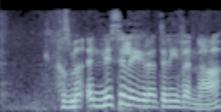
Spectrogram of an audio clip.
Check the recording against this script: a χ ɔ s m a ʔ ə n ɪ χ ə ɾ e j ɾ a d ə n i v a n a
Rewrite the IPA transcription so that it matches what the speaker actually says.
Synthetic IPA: a χ ɔ s m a ʔ ə n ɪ s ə l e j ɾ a d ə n i v ə n a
